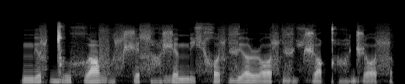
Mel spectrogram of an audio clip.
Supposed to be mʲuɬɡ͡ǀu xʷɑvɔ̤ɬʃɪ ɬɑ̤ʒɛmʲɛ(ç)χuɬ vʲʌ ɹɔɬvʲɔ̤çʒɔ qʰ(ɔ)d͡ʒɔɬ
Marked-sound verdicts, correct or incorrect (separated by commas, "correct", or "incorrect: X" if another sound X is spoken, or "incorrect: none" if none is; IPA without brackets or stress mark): correct, incorrect: ɔ̤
